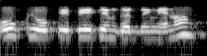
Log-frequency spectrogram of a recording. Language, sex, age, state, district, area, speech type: Hindi, female, 45-60, Rajasthan, Jodhpur, urban, conversation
